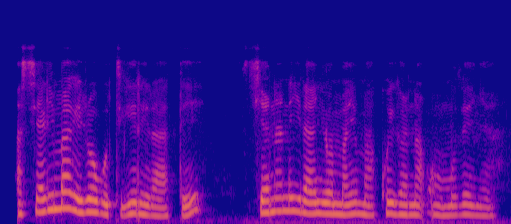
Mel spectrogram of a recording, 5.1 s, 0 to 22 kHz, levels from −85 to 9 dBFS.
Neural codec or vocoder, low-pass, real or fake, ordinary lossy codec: none; 7.2 kHz; real; Opus, 16 kbps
